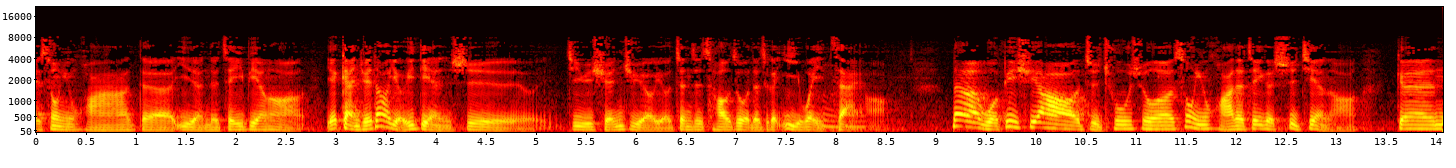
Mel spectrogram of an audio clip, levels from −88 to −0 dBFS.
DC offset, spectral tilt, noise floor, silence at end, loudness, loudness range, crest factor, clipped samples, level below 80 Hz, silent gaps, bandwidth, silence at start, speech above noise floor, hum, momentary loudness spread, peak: under 0.1%; -6.5 dB/octave; -54 dBFS; 0 s; -26 LUFS; 3 LU; 20 dB; under 0.1%; -46 dBFS; none; 8.4 kHz; 0 s; 29 dB; none; 9 LU; -6 dBFS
